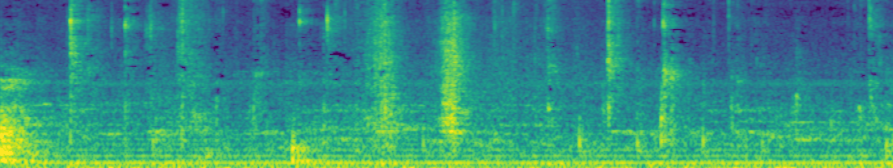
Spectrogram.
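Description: Near silence with faint mouth clicks and smacks from a man chewing a mouthful of egg puff, scattered a few times over a low steady hum.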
